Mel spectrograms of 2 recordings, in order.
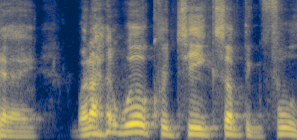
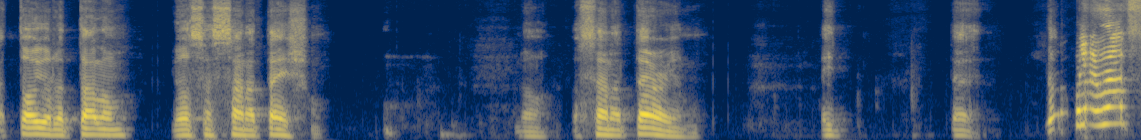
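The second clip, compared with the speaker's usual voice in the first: Cuban gangster accent, swinging up and down in pitch; 2 semitones higher, 4 dB louder than usual. Showing the other speaker how the character really sounds, in a Tony Montana impression. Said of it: "Tony sounds something like".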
